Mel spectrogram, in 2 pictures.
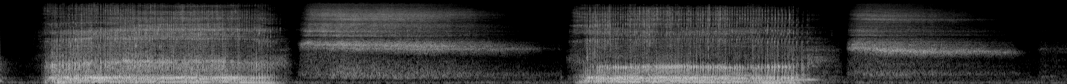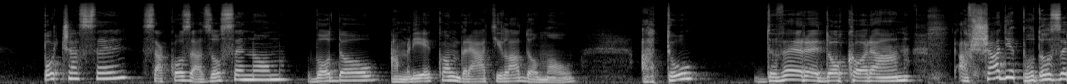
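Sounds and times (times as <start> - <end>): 
wolf snoring while asleep: 0.4 - 2.9, 5.7 - 8.3
speech: 11.3 - 16.5, 17.1 - 21.3.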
